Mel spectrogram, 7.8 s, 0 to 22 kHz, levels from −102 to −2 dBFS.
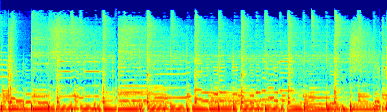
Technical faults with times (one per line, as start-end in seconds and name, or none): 2.29-2.37 damaged data in a compressed stream
7.57-7.64 damaged data in a compressed stream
